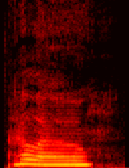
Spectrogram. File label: Hello girl voice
